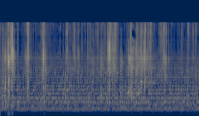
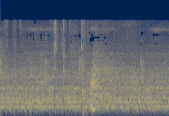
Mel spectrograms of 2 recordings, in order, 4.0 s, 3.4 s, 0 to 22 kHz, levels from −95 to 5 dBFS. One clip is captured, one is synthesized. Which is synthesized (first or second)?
first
